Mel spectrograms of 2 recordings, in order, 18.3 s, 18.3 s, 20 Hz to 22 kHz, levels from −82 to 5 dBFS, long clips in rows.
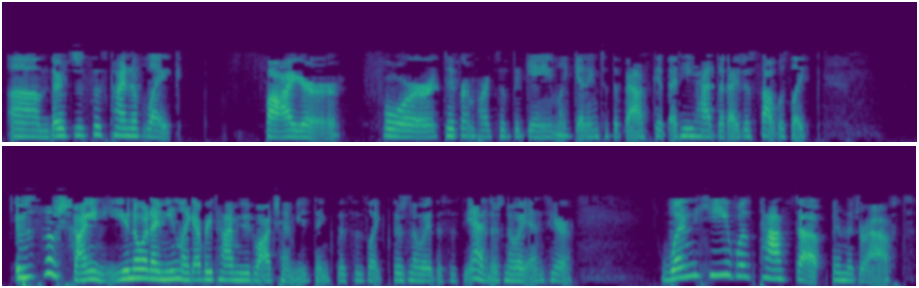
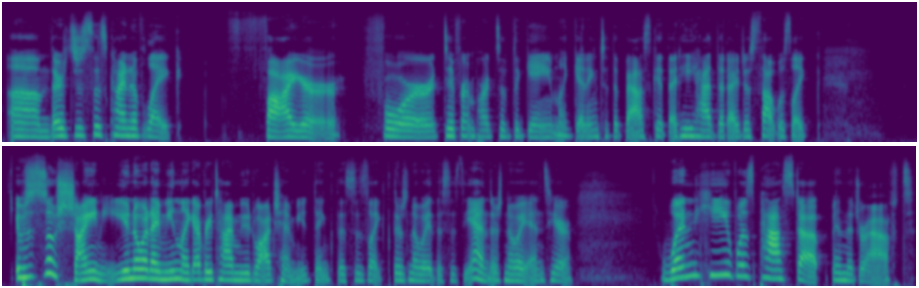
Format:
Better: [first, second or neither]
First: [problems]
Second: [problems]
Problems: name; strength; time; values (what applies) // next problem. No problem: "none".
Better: second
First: garbled, watery; badly; nothing above 4.5 kHz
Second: none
